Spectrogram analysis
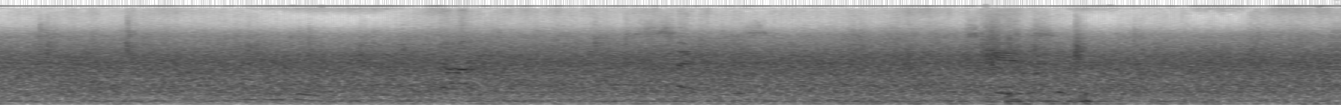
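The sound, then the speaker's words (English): Heavy rain drums on a tin cover, a dense, continuous clatter and hiss that holds at an even, fairly loud level for the whole stretch. “Well, it rains on this tin, it makes a racket.”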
